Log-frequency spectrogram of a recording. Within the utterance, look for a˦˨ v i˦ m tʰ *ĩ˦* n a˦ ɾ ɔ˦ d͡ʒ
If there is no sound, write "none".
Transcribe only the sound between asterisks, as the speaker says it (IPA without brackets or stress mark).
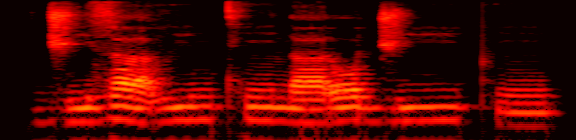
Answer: ĩ˦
